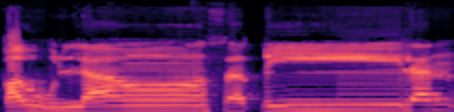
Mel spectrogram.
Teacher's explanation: واؤلین ہو رہا ہے، اس کو نہیں کھینچیں گے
